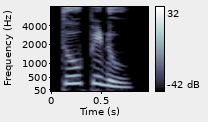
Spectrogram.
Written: ದುಪಟ

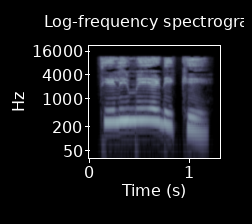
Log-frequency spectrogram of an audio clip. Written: ತಿಳಿಮೆಯಡಿಕೆ

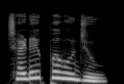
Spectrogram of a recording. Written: ಚಡೆಪವುಜು

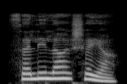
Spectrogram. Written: ಸಲಿಲಾಶಯ

